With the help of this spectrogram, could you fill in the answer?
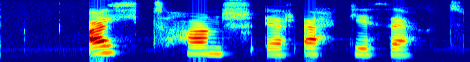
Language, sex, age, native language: Icelandic, male, 9, Icelandic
